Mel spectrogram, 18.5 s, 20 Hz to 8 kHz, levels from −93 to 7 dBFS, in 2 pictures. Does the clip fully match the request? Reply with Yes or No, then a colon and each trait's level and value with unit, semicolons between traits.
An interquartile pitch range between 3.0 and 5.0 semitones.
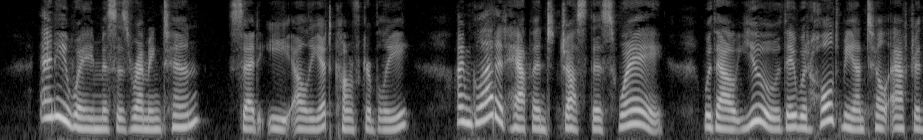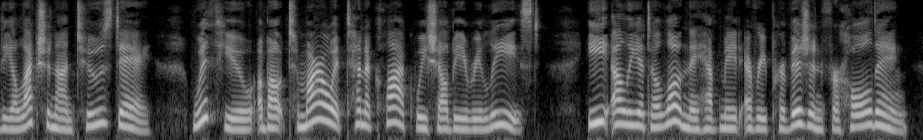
No: wide, 5.6 semitones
